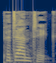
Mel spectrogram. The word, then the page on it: pedantic: anglais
